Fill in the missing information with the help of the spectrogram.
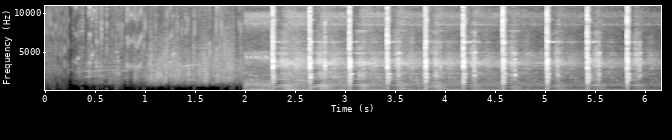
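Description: Faint rustling for about two seconds, then background music cuts in with a steady, sharp woodblock-like beat, about two and a half beats a second.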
